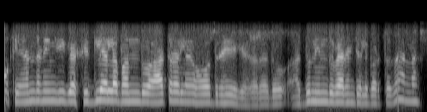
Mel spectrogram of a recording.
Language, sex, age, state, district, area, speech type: Kannada, male, 30-45, Karnataka, Dakshina Kannada, rural, conversation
